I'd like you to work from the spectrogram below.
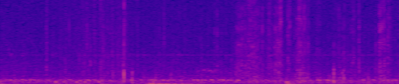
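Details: Displaying black grouse at a lek, with a steady low bubbling coo under scattered clicks and brief noisy bursts.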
